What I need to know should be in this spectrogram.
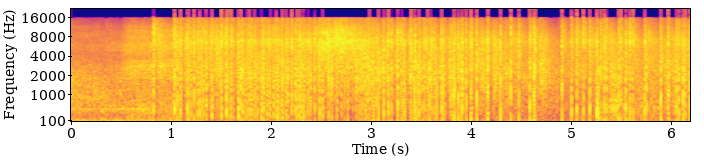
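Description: A firework fountain fizzes and crackles loudly outdoors.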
